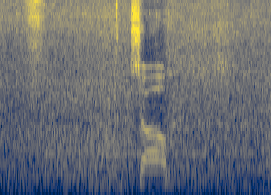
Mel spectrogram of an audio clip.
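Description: Big ocean waves crash against rocks by a sea cave on Rialto Beach, Washington, giving a steady, loud, broadband roar of surf throughout, with a brief spoken word heard over it midway.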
